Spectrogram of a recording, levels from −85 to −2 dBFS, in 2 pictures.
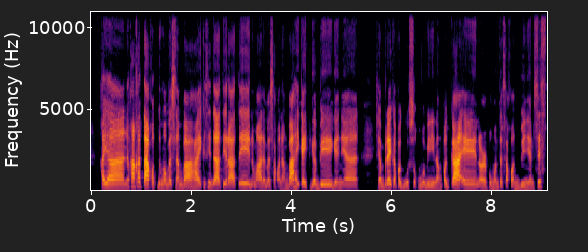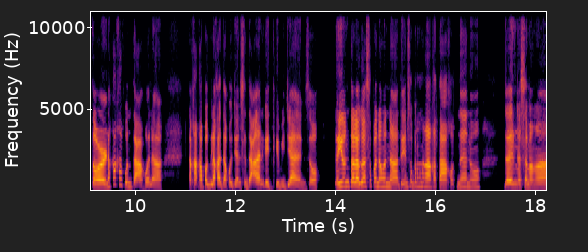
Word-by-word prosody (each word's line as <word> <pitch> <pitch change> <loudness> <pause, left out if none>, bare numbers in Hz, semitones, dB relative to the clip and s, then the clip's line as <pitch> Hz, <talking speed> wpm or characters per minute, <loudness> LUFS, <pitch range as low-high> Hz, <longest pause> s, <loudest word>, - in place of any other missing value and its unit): Kaya 235 -2 +2
nakakatakot 260 0 +4
lumabas 215 -2 -6
ng 210 -3 -6
bahay, 170 +2 +1
kasi 260 +2 -11
dati-rati 220 +1 +1
lumalabas 175 -2 -4
ako - - -11
ng 170 -1 -10
bahay 225 +5 +2
kahit 185 -3 0
gabi 200 0 -2
ganiyan. 185 +1 -4 0.3
Siyempre 195 +5 +2
kapag 185 -6 -6
gusto 180 +2 -9
kong 180 0 -17
bumili 175 0 -8
ng 170 -1 -10
pagkain 205 +2 +3
or 175 0 -2
pumunta 175 +1 -12
sa 180 - -9
convenience 175 +3 -8
store, 235 -4 +5
nakakapunta 270 - -1
ako 190 +2 -6
na 180 -1 -2 0.5
nakakapaglakad 205 -4 +1
ako 180 0 -3
diyan 185 0 -6
sa 180 0 -10
daan 215 -1 +3
kahit 180 -1 -2
gabi 160 -2 -7
diyan. 185 -3 0
So 220 +2 -3 0.4
ngayon 275 +2 +5
talaga 275 0 +6
sa 305 +3 -6
panahon 270 -1 0
natin, 215 +2 0
sobrang 275 -1 -11
nakakatakot 250 -3 +1
na 250 +1 -4
'no, 240 +1 -9 0.5
dahil 220 +1 +2
nga 225 - -4
sa 235 0 -3
mga 215 -1 0
210 Hz, 170 wpm, -24 LUFS, 180-240 Hz, 0.5 s, talaga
